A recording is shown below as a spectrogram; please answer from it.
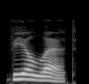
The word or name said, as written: violette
